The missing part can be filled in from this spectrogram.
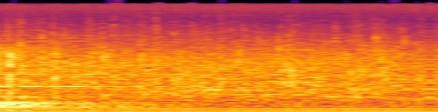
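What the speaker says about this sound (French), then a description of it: "On l'applaudit." Dense, steady applause from an audience in Bamako greets a school director, Madame Traoré Nama Berté, at a children's competition; the clapping stays fairly loud and even throughout, with no voices standing out.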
